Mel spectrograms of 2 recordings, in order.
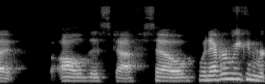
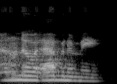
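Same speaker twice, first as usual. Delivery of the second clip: fast bug-creature voice; 3 dB quieter than usual. Imagining JPC going too far during a crime, JPC impression, bug-people voice. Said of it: "sounds a lot like the bug people".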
